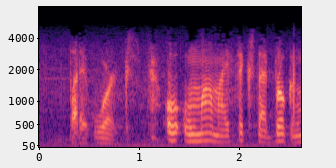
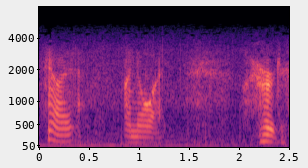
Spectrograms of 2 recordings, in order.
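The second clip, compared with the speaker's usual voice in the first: teary and subdued; 3 semitones lower, 8 dB quieter, slower than usual. Acted. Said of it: "Have you been crying".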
